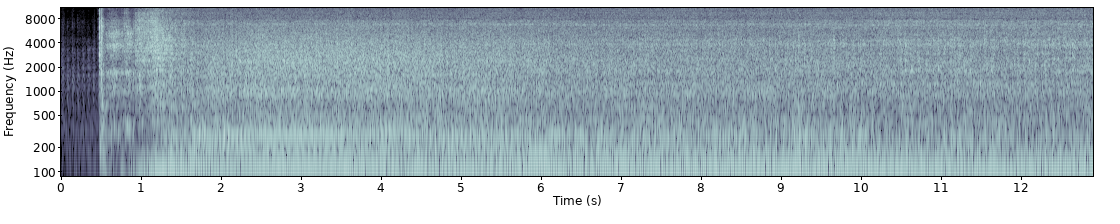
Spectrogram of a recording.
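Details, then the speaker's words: 1970 Ford F250 field find at first start, electric fuel pump on, timing unchecked: just after starting, the idle surges and wavers with uneven firing and drifting pitch. Rough running; owner suspects carburetion and a carb rebuild. "that is definitely carburation uh we haven't checked the timing we haven't checked anything but uh the engine sounds good it sure sounds like carburation"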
